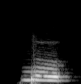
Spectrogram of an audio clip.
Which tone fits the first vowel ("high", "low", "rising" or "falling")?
low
